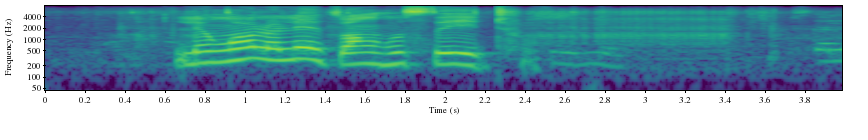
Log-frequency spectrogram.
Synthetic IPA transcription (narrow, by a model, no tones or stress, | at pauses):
lɪŋɔlɔlɪt͡sʼwaŋ̩ɦʊsɪːtʰʊ̥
